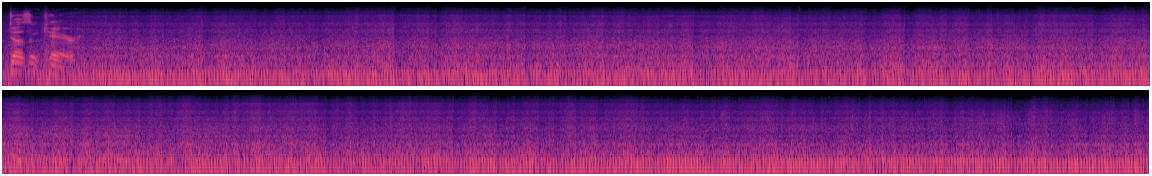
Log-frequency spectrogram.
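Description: A motorcycle engine rumbles steadily at cruising speed.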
